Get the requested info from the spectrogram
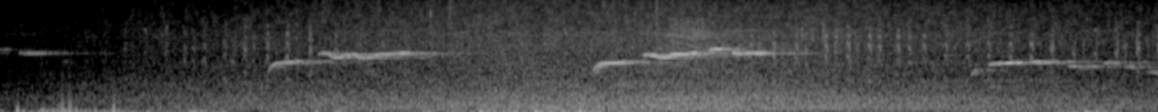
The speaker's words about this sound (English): And these can vary from beautiful whistle melodies, for example, used by the Hadza honey hunters of northern Tanzania.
